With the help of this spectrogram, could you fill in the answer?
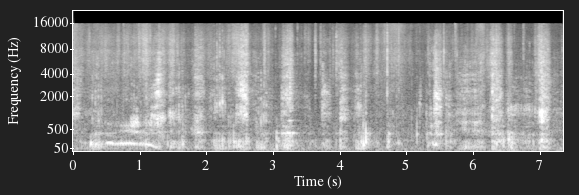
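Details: Zhenya, a male Rottweiler in the care of a Rottweiler rescue team, gives a short, low, rumbling growl near the start, then scattered thumps and clattering noises with occasional human voices.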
